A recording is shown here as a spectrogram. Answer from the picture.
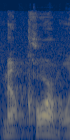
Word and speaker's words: Mount Carmel: uh Barry Dale Fidelis Mount Carmel caramel or Carmel you a caramel guy caramel okay Mount Caramel is how you say that one but but yeah caramel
